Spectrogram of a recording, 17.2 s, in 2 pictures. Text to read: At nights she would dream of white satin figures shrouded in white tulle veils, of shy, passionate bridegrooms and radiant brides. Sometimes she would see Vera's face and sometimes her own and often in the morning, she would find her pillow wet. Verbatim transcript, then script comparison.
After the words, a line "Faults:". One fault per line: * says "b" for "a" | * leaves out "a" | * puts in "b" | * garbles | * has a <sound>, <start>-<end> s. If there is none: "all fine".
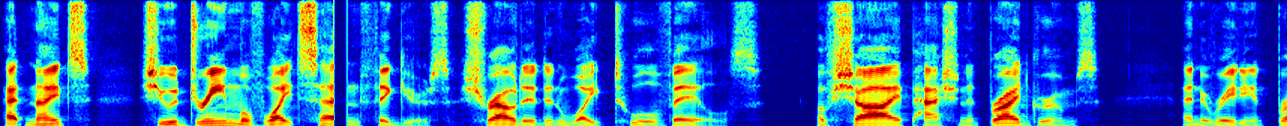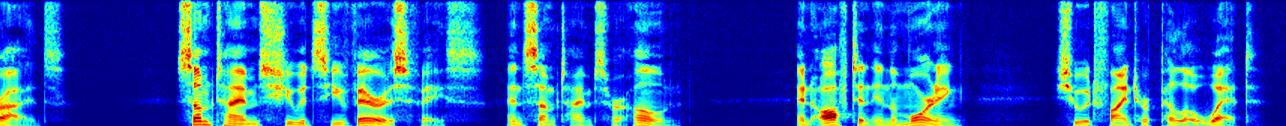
At nights she would dream of white satin figures shrouded in white tulle veils, of shy, passionate bridegrooms and radiant brides. Sometimes she would see Vera's face and sometimes her own and often in the morning, she would find her pillow wet.
Faults:
* has a dropout, 2.2-2.3 s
